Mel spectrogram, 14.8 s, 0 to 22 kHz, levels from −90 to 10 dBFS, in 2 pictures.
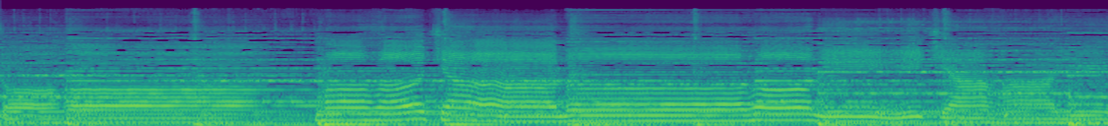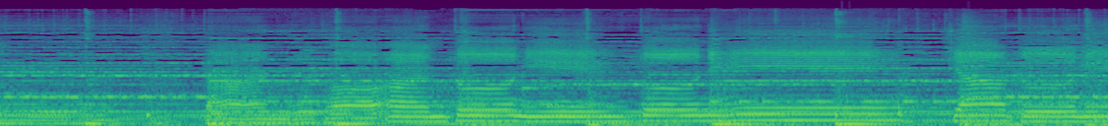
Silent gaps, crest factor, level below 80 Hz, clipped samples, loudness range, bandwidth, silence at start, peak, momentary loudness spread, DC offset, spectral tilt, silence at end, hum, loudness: none; 12 dB; -22 dBFS; under 0.1%; 3 LU; 16.5 kHz; 0 s; 0 dBFS; 4 LU; under 0.1%; -6 dB/octave; 0 s; none; -12 LUFS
